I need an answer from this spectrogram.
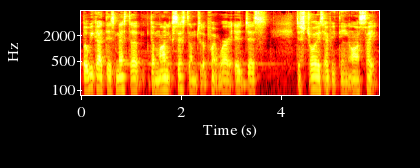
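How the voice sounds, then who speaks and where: A man's voice: low voice, steady tone, normal speed, darkish tone, slight background noise. A man in his twenties giving a casual motivational monologue to the camera, laid back and full of slang, tagging lines with "bro" and "you feel me". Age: 20s. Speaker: vlogger.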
